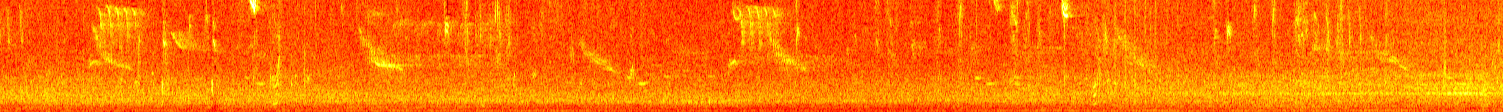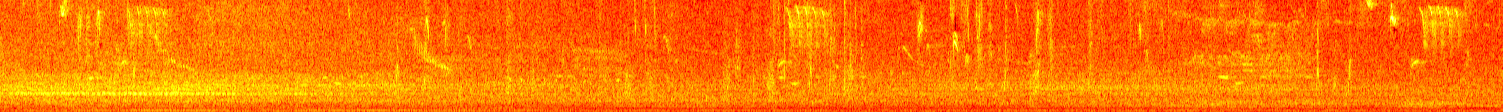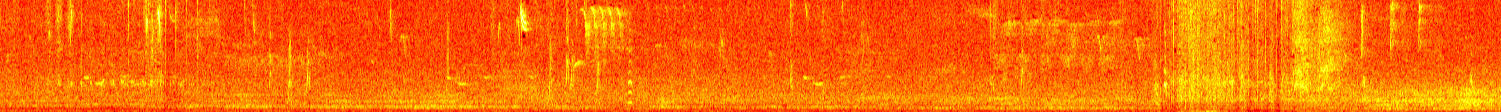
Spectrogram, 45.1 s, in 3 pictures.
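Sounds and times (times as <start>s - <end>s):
small birds chirping: 0.0s - 45.0s
wing whirring of birds flying off: 40.0s - 45.0s.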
